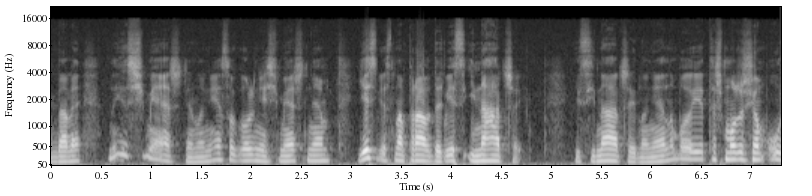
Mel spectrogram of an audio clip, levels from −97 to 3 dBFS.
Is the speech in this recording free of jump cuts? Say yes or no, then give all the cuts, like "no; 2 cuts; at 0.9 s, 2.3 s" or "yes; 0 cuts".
no; 2 cuts; at 3.3 s, 3.9 s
